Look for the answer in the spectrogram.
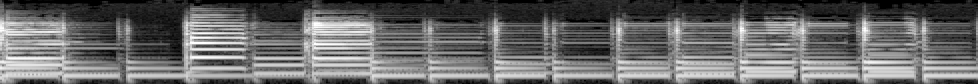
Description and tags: guitar recording for training melodic loop in sample base music
electric, guitar, loop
